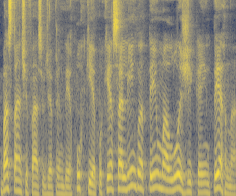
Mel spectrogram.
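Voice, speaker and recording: Speaking at a moderate pace with a Russian accent, a man has a high voice with a dark, mellow tone and lively intonation. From Belarus. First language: Russian (speaking Portuguese). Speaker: poet and translator. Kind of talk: interview.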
